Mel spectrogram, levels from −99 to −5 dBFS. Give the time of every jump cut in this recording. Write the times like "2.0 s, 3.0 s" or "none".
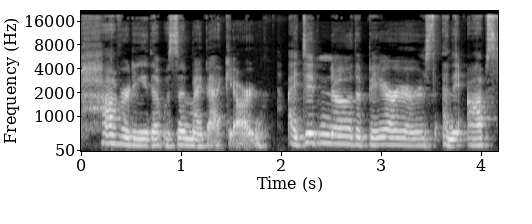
1.9 s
